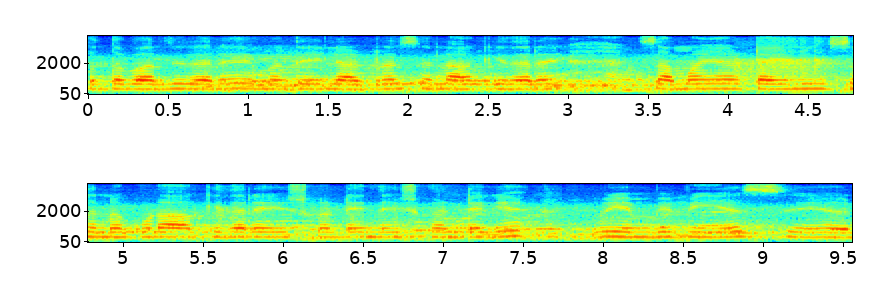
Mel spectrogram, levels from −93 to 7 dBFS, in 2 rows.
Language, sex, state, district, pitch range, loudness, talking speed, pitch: Kannada, female, Karnataka, Dharwad, 205-220 Hz, -17 LUFS, 105 wpm, 210 Hz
